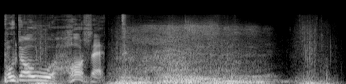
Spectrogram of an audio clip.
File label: Human Male Open Fire; wowpreklad; czwow; HumanVocalMale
